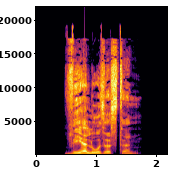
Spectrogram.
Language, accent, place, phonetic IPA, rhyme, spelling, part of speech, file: German, Germany, Berlin, [ˈveːɐ̯loːzəstn̩], -eːɐ̯loːzəstn̩, wehrlosesten, adjective, De-wehrlosesten.ogg
- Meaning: 1. superlative degree of wehrlos 2. inflection of wehrlos: strong genitive masculine/neuter singular superlative degree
